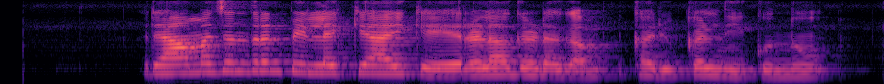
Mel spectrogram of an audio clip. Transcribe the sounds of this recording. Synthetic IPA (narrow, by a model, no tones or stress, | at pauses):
ɾaːmɐd͡ʑɐnd̪rɐnpiɭːɐkʲːaːjike̞ːɾɐɭɐɡɐɽɐɣɐmkɐɾukːɐɭniːkːunːu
